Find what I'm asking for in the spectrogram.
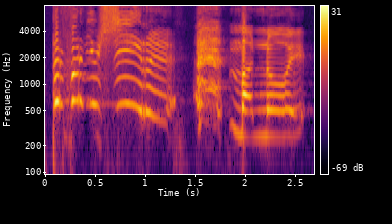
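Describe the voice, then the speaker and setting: High, wildly animated zealous saleswoman. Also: slow pace, exaggerated voice. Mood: persuasive. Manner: theatrical, gushing sales patter, melodramatic emphasis. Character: gleeful, zealous saleswoman of armored panic rooms. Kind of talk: satirical radio theatre acting.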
